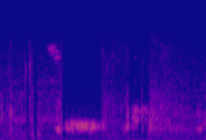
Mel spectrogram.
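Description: Near silence, with a very faint, short pitched sound about halfway through.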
